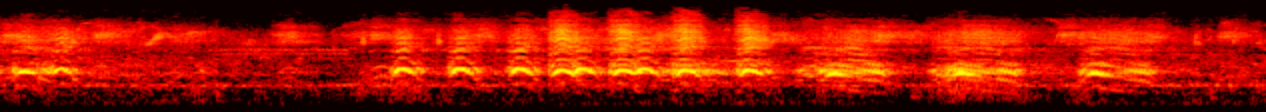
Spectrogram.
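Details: Crows at dawn, a group calling together: harsh, hoarse caws in an irregular series, a short burst at the start and then a run of about a dozen overlapping caws in the second half.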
